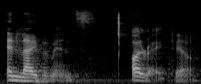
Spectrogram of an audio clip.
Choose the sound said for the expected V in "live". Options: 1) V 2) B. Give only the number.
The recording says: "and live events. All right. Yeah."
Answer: 2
